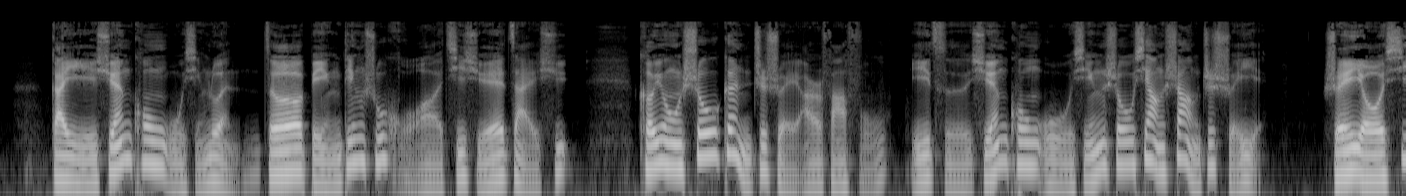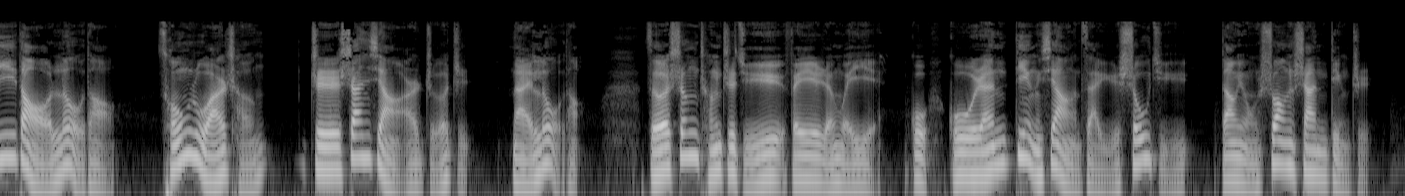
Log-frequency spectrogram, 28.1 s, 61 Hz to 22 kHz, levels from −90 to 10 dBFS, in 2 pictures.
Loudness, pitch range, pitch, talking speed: -22 LUFS, 90-145 Hz, 115 Hz, 170 characters per minute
